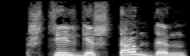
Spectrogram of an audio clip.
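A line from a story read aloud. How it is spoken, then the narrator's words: Terrible voice. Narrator (Russian): повторил толстый ефрейтор ужасным голосом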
